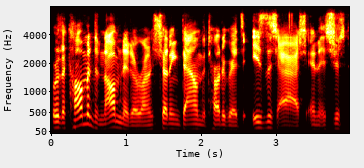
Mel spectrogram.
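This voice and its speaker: A man's voice: lowish voice, expressive, quick pace, sharp tone, smooth, dry recording, lo-fi sound. A man casting a live esports match, talking fluently and building energy as he calls the picks. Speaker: esports caster.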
